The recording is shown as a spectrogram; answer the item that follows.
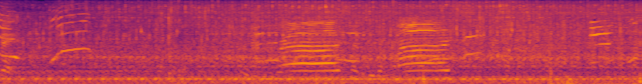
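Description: Small boat's outboard motor running steadily at low trolling speed.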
